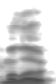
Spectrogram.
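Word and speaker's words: Malott: One of my favorite Canadian prospects now, Mike Mallett. I'll say his name correctly, Mike Malote.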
